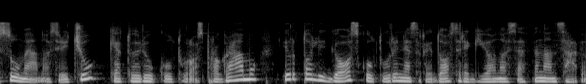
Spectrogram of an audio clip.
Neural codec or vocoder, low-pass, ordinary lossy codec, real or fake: none; 7.2 kHz; AAC, 64 kbps; real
